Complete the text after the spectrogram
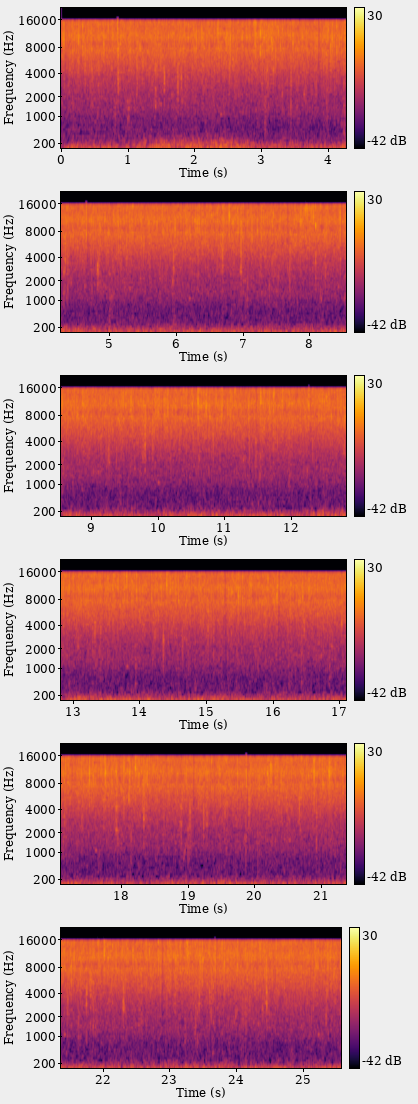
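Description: Flames roar and crackle on a burning car.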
